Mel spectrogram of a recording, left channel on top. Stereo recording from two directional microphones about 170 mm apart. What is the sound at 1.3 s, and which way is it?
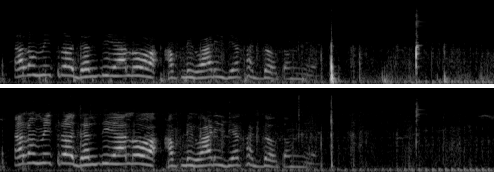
A child's voice, 40° right (ahead or behind).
